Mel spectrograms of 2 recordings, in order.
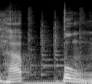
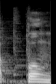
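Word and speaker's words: はっぷん: Nah, ketika dia disebutkan sebagai menitannya ini maka dia berubah jadi hap pung gitu ya. H se kecil dan pung gitu ya. Jadi hap pung ya. Jadi untuk penyebutan pungnya ini agak ditekan ya. jadi hapung gitu ya.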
